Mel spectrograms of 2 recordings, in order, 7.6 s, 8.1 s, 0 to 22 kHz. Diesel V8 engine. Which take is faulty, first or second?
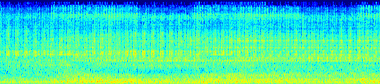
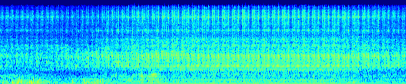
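first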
